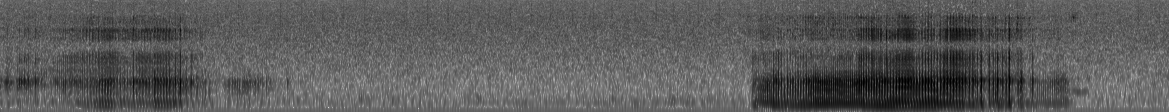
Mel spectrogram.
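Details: Shih-tzu snoring while asleep, at times very loud: two loud rattling snores with a quiet pause between; snoring from a small flat-faced dog.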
